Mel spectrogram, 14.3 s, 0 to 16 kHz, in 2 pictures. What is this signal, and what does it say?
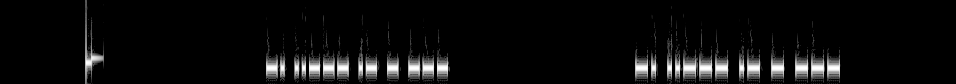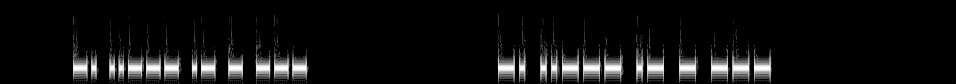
Morse code, heard as a keyed tone, about 37 wpm, 700 Hz. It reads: N2ATO N2ATO N2ATO N2ATO
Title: Speed Racing - USA 1x3 Call Signs 30wpm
